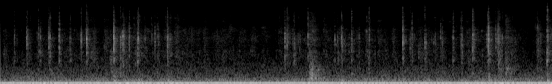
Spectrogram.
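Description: Rapid, steady clicking of computer keys being typed, with irregular bursts of keystrokes heard close up over a constant low hum and no talking.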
